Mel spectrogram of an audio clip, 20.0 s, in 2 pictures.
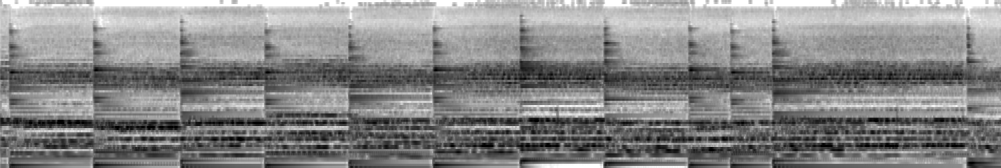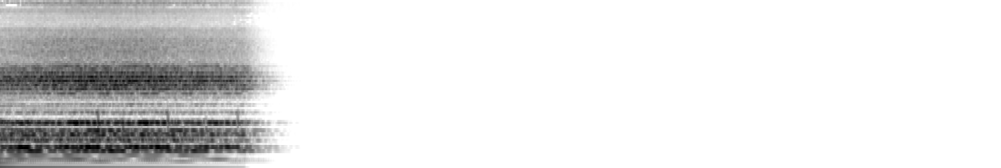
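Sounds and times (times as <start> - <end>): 
choir bass voices singing a chorale: 0.0 - 12.8.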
